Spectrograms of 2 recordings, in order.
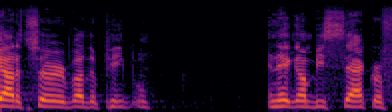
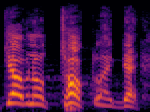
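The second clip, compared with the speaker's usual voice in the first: higher, louder imitation of an upset wife; alarmed protest; 5 semitones higher, 7 dB louder than usual. Wife stopping her husband's talk of a crash, alarmed protest. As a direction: cut in with a raised, scolding plea.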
